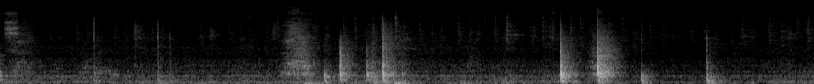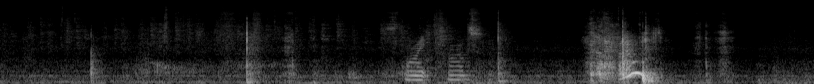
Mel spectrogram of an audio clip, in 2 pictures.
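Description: Scattered knocks, clicks and rubbing of an LED drawing tracing pad and its packaging being unpacked and handled, with louder knocks about six seconds in and near the end.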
